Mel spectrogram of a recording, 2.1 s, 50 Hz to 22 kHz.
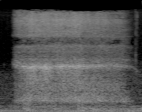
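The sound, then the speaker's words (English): A single long, deep, airy breath in and out, a steady rushing hiss lasting about two seconds with no talking. “Taking in O2, oxygen, breathing out CO2, carbon dioxide, carbon monoxide, whichever one it is.”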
